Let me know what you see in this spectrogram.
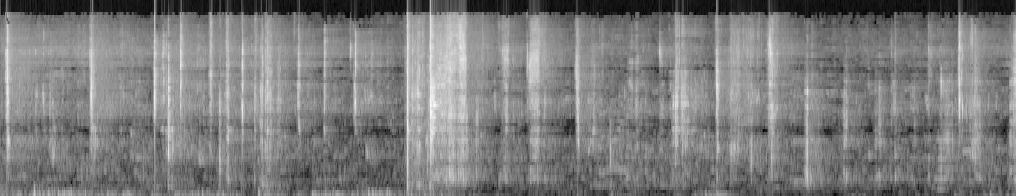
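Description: Close-up wet chewing and lip-smacking of a person eating fish by hand, made of many short clicks and smacks. About six seconds in there is one longer, louder wet sound.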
